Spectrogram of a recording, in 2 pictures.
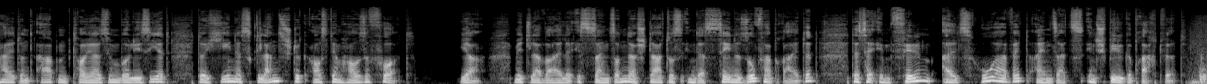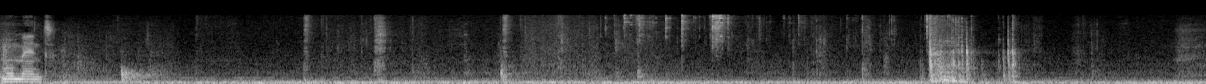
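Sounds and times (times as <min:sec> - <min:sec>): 
speech: 0:00.0 - 0:13.4
steady low hum: 0:00.0 - 0:24.1
keys to a 1974 Ford Granada GLX Coupé jingling: 0:18.0 - 0:21.1.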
